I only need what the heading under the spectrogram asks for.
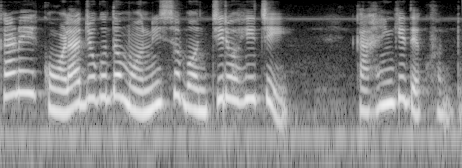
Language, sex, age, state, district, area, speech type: Odia, female, 30-45, Odisha, Bhadrak, rural, spontaneous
